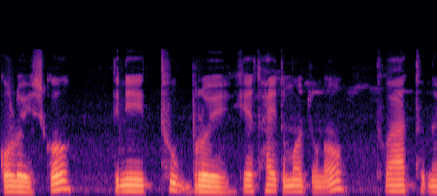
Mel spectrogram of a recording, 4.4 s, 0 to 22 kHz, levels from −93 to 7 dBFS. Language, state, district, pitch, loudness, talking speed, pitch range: Kokborok, Tripura, West Tripura, 115 Hz, -18 LUFS, 110 wpm, 110-140 Hz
